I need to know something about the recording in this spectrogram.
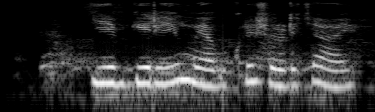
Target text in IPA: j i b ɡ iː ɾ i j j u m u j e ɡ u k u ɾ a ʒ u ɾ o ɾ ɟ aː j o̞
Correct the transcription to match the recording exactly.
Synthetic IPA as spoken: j i b ɡ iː ɾ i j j u m u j a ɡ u k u ɾ i ʒ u ɾ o ɾ ɟ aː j o̞

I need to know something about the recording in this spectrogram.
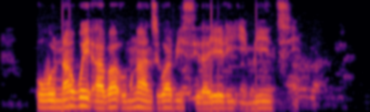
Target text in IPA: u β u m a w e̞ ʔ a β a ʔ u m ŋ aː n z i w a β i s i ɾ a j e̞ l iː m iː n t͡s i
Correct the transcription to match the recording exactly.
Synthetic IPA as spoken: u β u n a w e̞ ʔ a β a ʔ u m ŋ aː n z i w a β i s i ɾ a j e̞ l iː m iː n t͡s i

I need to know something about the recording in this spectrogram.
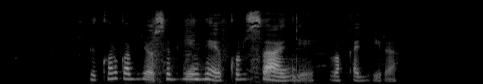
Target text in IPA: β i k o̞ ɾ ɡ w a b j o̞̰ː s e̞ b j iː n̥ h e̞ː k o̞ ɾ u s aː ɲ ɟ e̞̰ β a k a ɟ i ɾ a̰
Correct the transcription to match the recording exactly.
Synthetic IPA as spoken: β i k o̞ ɾ ɡ w a b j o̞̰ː s e̞ b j iː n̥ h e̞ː k o̞ ɾ u s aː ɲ ɟ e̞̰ β a k a ɟ i ɾ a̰

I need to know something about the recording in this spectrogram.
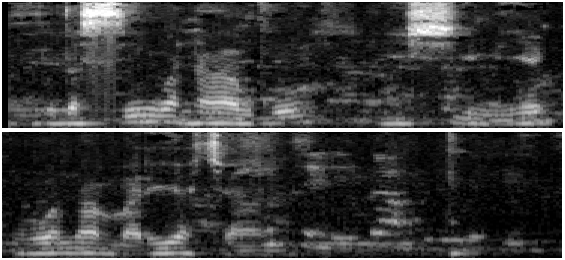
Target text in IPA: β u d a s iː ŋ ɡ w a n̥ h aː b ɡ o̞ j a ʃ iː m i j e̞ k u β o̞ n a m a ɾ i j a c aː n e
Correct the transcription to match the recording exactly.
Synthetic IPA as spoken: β u d a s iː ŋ ɡ w a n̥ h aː b ɡ o̞ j i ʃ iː m i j e̞ k u β o̞ n a m a ɾ i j a c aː n e

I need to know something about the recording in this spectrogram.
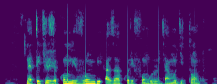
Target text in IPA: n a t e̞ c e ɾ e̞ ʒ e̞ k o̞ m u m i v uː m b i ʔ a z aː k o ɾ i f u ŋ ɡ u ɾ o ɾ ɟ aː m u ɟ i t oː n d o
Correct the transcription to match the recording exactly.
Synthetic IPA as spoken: n a t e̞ c e ɾ e̞ ʒ e̞ k o̞ m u m i v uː m b i ʔ a z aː k o ɾ i f uː ŋ ɡ u ɾ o ɾ ɟ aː m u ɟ i t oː n d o

